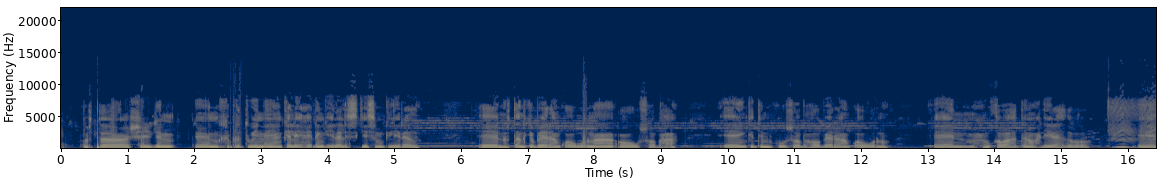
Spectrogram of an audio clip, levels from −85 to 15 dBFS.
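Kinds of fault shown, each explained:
Loose connector crackle: An irregular burst of scratchy crackle at 2.54–2.72 s, just before "weyn ayaan kaleeyahay", and a shorter one at 7.83–7.89 s. A worn or dirty contact is making and breaking as it moves, chopping the signal.
Overlapping chunks: A brief stutter or click at 4.33–4.35 s, 9.35–9.37 s and 14.37–14.39 s, the last just before "wax layiraahdo". The audio was handled in 5-second chunks that each begin before the previous one ends, so about 21 ms plays twice at every join.
AAC frame loss with concealment: A short smeared or noisy patch at 9.10–9.13 s. About 20 ms of audio went missing, which fits two lost frames of the stream. The decoder patched the gap by reusing and scrambling the last good spectrum rather than leaving silence.
Low-delay AAC compression: The speech was likely coded with AAC-ELD, the low-delay AAC of video calls, at 64 kbps, and the coding damage is light.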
